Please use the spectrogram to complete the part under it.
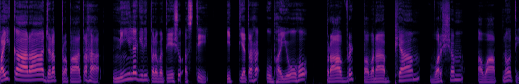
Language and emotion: Sanskrit, neutral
